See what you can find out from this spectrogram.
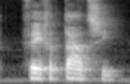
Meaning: vegetation
- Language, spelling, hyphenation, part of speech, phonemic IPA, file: Dutch, vegetatie, ve‧ge‧ta‧tie, noun, /ˌveː.ɣəˈtaː.(t)si/, Nl-vegetatie.ogg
